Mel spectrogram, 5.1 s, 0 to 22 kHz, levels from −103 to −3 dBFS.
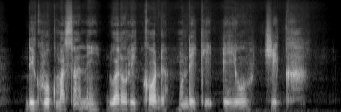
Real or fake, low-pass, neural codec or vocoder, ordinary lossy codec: fake; none; codec, 44.1 kHz, 7.8 kbps, Pupu-Codec; none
